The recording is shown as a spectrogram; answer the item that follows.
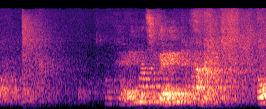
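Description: Dance shoes stepping and tapping on a hard hall floor in a large, echoing room, with a woman's voice speaking in the second half.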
